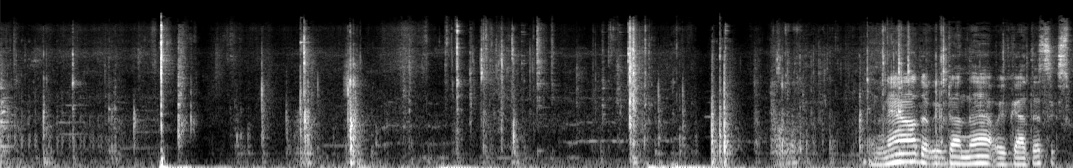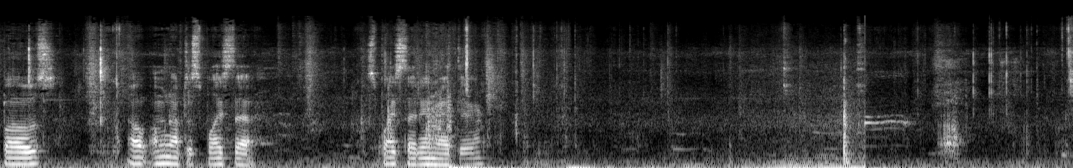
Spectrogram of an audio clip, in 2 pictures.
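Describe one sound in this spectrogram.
Wires and small parts rustle and clatter as hands handle them.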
